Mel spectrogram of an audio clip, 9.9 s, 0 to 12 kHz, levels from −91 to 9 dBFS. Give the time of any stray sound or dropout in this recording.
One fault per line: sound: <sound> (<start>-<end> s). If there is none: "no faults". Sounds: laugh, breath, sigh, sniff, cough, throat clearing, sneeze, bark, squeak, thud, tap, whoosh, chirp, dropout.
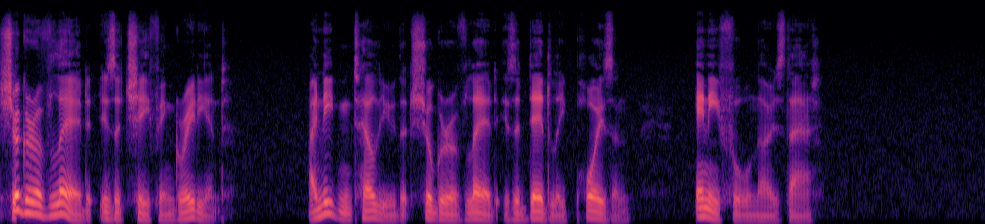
no faults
